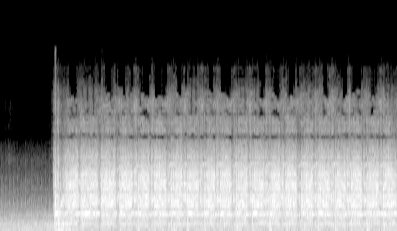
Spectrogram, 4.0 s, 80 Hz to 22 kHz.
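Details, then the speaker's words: 1997 Nissan Altima, crank no start, while holding gas pedal about 15 seconds to clear flooding: starter spins steadily over three seconds, never fires; ended up needing new distributor, spark plugs and wires. "So, all I did there was hold the uh gas pedal for about 15 seconds, allow the gas to flow back into the system, so that way it's not flooded. Um I was hoping it would just crank over cuz that would be a simple fix, right?"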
